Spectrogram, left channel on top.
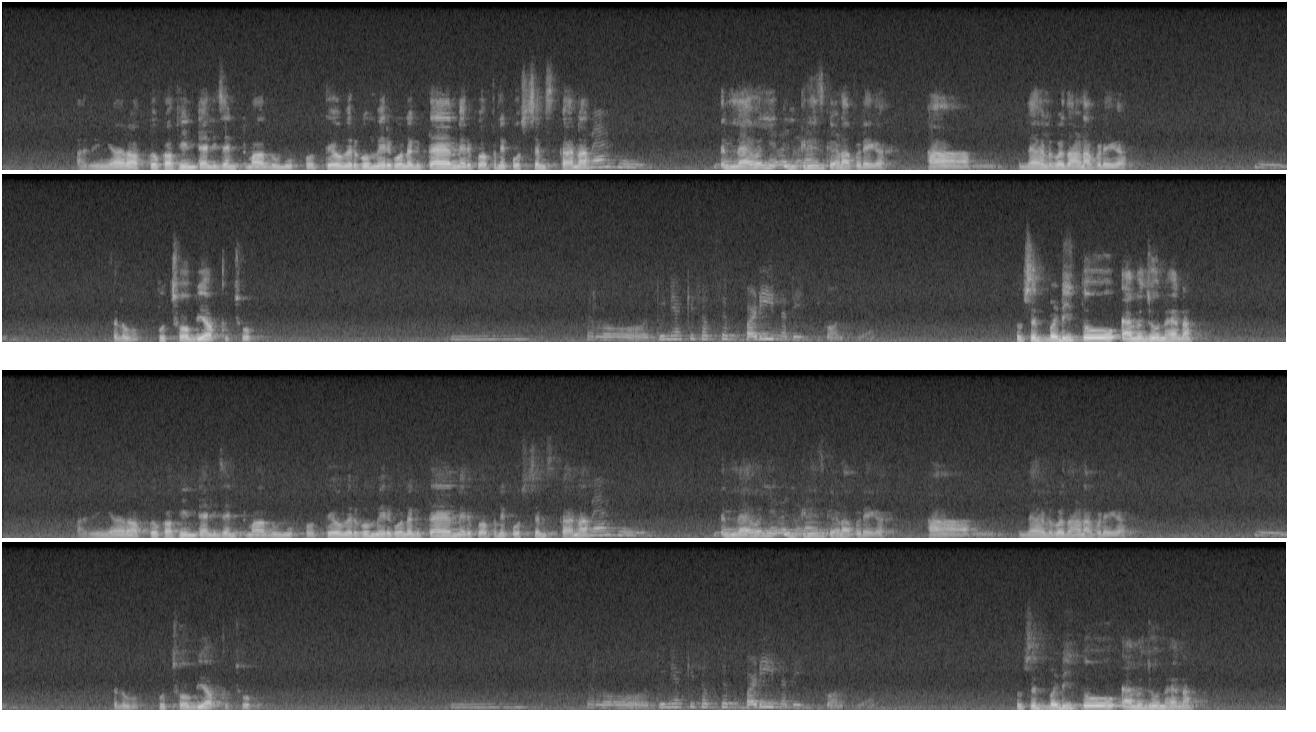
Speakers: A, on the left; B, on the left.
A: अरे यार आप तो काफी इंटेलिजेंट मालूम होते हो मेरे को मेरे को लगता है मेरे को अपने क्वेश्चंस का ना
B: मैं हूँ मैं
A: लेवल
B: हूँ लेवल
A: इंक्रीज
B: बढ़ाओ लेवल
A: करना पड़ेगा हाँ
B: हम्म
A: लेवल बढ़ाना पड़ेगा
B: हम्म
A: चलो पूछो अभी आप पूछो
B: हम्म, चलो दुनिया की सबसे बड़ी नदी कौन सी है
A: सबसे बड़ी तो अमेजोन है ना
